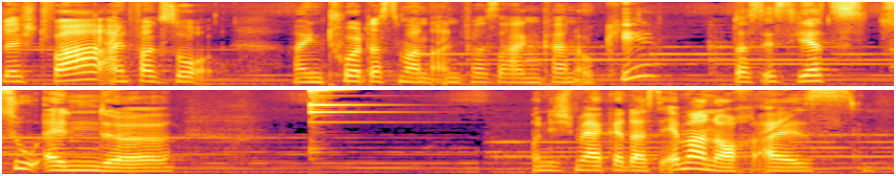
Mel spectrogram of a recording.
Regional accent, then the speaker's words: New York, United States; German is a second language; Ich komme aus New York, aber nicht aus der Stadt direkt, sondern ein bisschen Speckgürtel, das heißt Long Island, das ist nicht weit weg von Manhattan, aber eher so mit Häuser und ein bisschen mehr Natur umrum.

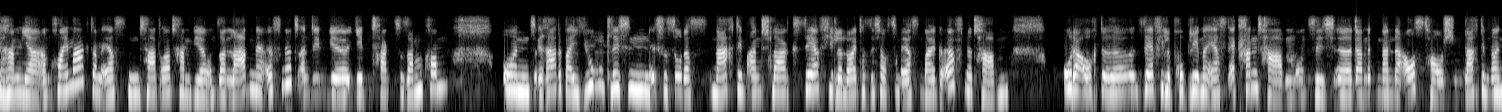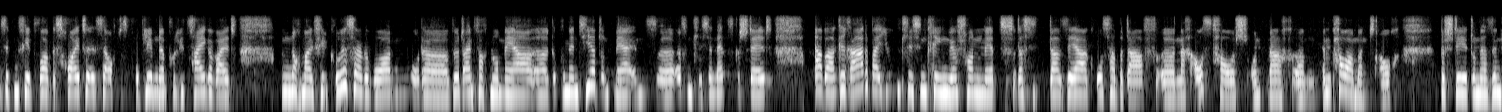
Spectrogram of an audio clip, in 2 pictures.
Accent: Hanau, Hesse, Germany; moved away as an adult; Ja, also ich bin in Hanau geboren und aufgewachsen, bin zwar vor 10 Jahren weggezogen, aber meine Familie lebt noch hier

